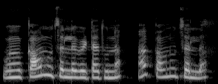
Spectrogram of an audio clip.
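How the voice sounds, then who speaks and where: A woman voicing a very high-pitched, nagging village mother. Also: fast, fairly bright tone. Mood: scolding. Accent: Varhadi Marathi. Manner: repetitive, nagging, tag questions. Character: fussy middle-aged village mother, scolding then soothing.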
